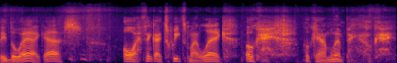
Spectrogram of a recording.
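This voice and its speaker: A man's voice: mid-range voice, moderate pace, a little hiss or hum. A man chatting upbeat to a handheld camera as he narrates a hike on an outdoor trail. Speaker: vlogger and hiking guide. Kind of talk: casual trail vlog narration.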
